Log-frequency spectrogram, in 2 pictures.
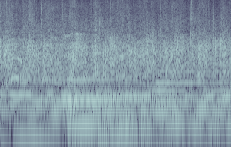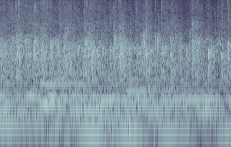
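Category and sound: crowd, audience clapping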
